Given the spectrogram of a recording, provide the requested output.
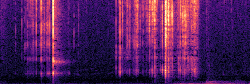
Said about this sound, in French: Après ça, on prend une carotte, puis ben, on la mange tout simplement.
